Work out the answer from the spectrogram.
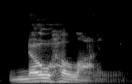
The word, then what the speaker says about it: Nohelani: by the name of Nohelani Hodgins, and she actually has a hyphenated name. It's like Nohelani Hodgins. But her name is spelled N-O, like no, not yes, but no, Helani.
